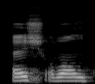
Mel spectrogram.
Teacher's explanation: گے، کاف کو واو کے ساتھ ملانا ہے، واو مدہ، اور واو مدہ کے اوپر مد عارضی ہے، کم سے کم دو الف دال میں کھینچیں گے۔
